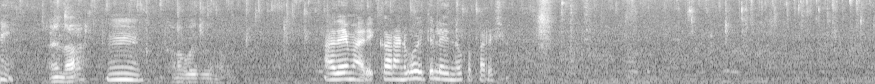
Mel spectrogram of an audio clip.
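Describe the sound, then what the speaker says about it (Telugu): Rain patters steadily on surfaces in the background, a soft, continuous spattering that sits under someone speaking, then carries on alone after she stops. "వర్షం స్టార్ట్ అయింది తొందరగా"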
